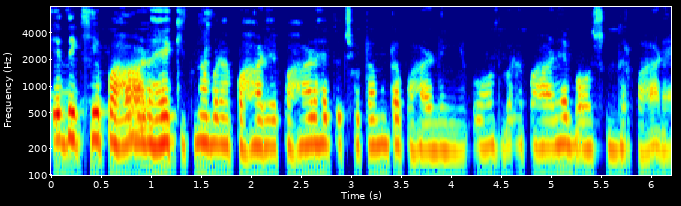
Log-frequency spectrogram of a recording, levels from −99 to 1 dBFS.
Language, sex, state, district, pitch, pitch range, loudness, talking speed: Hindi, female, Chhattisgarh, Korba, 210 Hz, 200-225 Hz, -22 LUFS, 215 wpm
